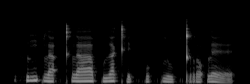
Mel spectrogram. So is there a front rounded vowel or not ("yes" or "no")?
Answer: no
